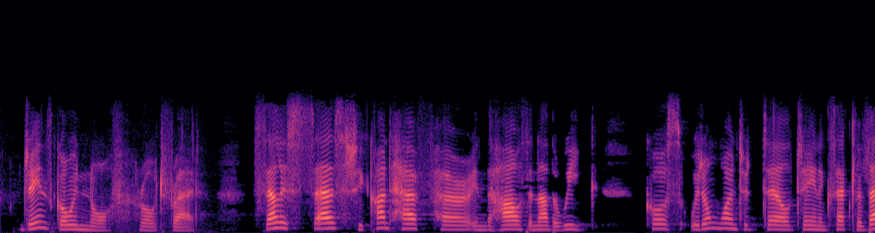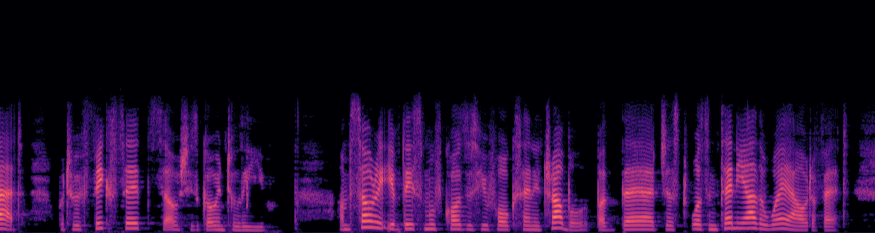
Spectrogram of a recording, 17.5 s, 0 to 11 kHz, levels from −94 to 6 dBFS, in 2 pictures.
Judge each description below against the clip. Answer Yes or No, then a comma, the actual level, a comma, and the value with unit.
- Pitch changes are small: No, average, 3.5 semitones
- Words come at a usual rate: Yes, average, 185 wpm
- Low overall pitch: No, high, 200 Hz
